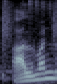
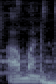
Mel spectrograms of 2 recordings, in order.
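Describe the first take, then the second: First: The word is said with an L sound. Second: The word is said without an L sound. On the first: The speaker calls it wrong. "आलमंड नहीं है" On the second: The speaker calls it right.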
